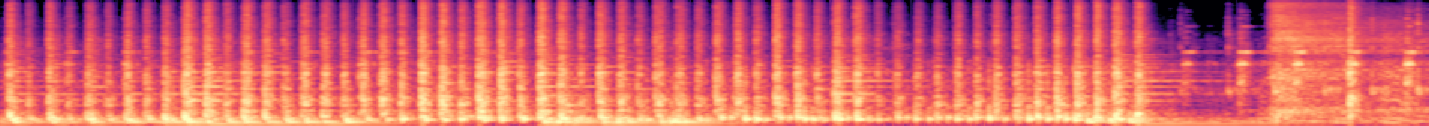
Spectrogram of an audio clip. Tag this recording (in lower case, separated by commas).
music, percussion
